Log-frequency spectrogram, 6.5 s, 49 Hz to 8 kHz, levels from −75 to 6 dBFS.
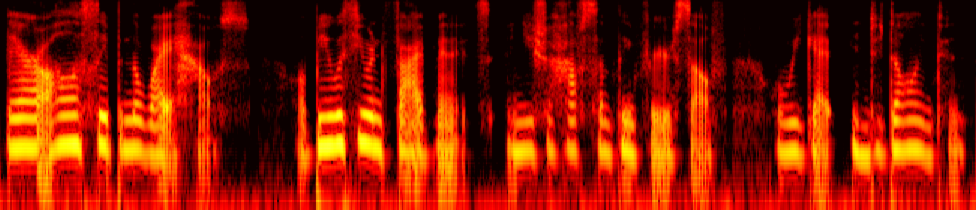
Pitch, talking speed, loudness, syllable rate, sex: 210 Hz, 250 wpm, -22 LUFS, 7.0 syllables/s, female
